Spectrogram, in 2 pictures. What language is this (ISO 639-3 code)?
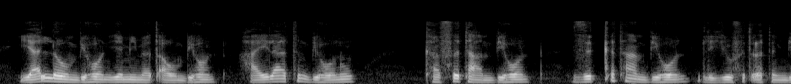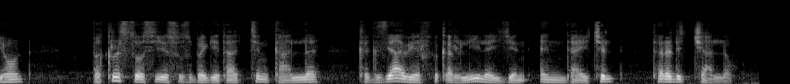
amh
